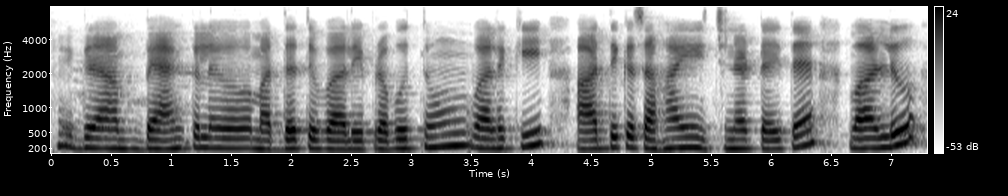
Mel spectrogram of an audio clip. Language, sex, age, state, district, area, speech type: Telugu, female, 45-60, Andhra Pradesh, Anakapalli, rural, spontaneous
